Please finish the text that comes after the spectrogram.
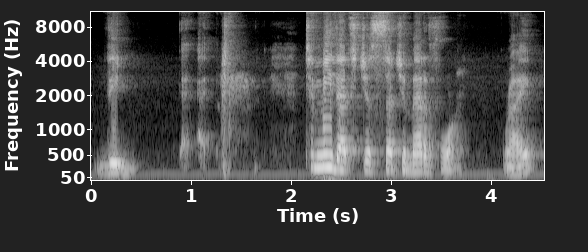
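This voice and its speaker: A woman's voice: lowish voice, sing-song, slow pace. A woman hosting a panel conversation, feeling her way through sentences and repeating phrases for emphasis. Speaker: host and moderator of a panel discussion. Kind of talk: conversational moderating.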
